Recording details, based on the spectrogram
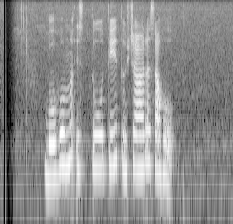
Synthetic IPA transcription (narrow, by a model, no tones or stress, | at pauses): boɦoməʔist̪uːt̪iːt̪uʃaːɾəsaɦṵ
